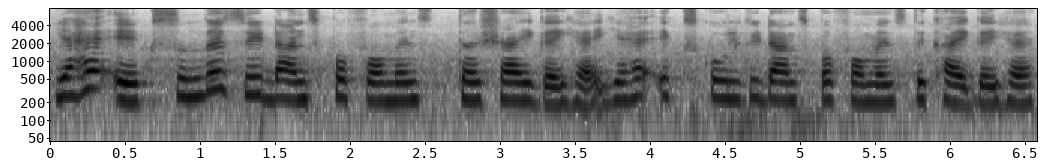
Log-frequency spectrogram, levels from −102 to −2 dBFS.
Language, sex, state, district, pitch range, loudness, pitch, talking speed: Hindi, female, Haryana, Rohtak, 210-250 Hz, -15 LUFS, 225 Hz, 165 wpm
